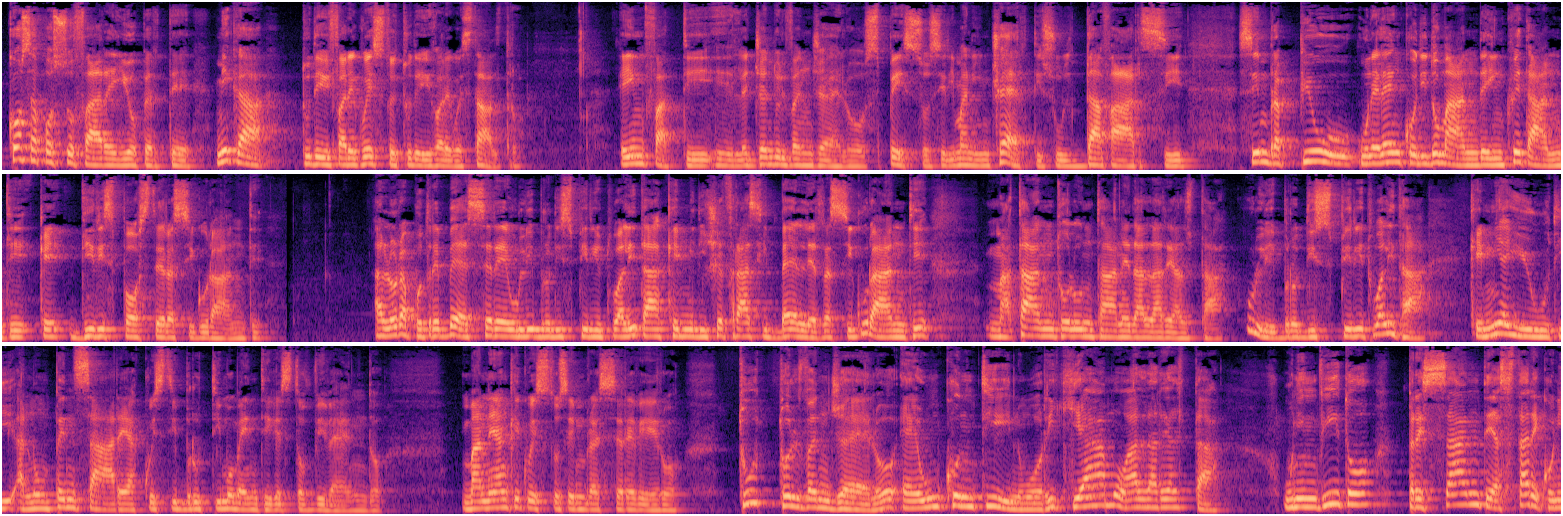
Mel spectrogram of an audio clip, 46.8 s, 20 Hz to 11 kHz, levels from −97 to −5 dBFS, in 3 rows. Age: 40-59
